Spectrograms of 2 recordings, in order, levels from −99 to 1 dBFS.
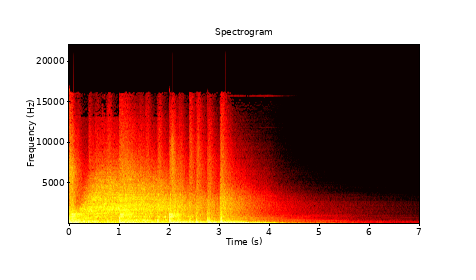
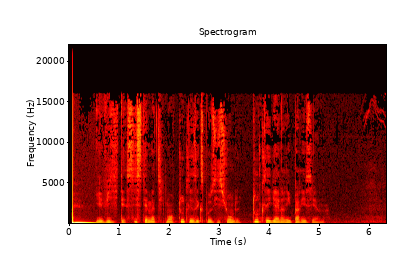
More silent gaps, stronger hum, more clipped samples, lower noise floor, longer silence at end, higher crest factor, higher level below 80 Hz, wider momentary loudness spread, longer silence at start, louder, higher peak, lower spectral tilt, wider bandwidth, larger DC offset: neither; neither; second, under 0.1% vs 0.2%; about the same, -67 dBFS vs -67 dBFS; first, 2.7 s vs 0 s; second, 14 dB vs 20 dB; first, -20 dBFS vs -32 dBFS; about the same, 12 LU vs 12 LU; about the same, 0 s vs 0.05 s; first, -13 LUFS vs -37 LUFS; about the same, 0 dBFS vs 0 dBFS; about the same, -5.5 dB/octave vs -5.5 dB/octave; second, 14.5 kHz vs 16 kHz; neither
